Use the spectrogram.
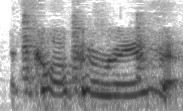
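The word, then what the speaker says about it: Kokaribb: Did you say Cocker Rib? – Cocker Rib. I'll spell it for everybody at home. It's K-O-K-A-R-I-B-B.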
